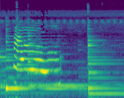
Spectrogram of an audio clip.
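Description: A cat meows once, a single bending call of about a second in the first half, over background music of steady held notes.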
